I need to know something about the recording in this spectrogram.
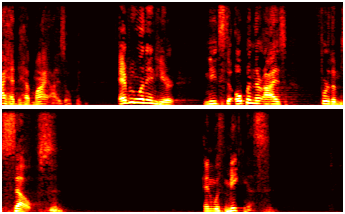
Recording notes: Message delivered durinbg the Contemporary Worship service.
